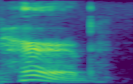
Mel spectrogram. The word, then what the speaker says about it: herb: And they pronounce it herb, not herb. True, yes. The H is there.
